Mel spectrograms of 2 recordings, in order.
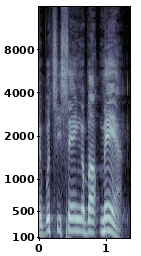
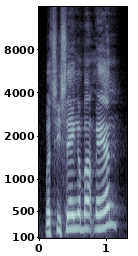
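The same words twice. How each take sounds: First: Said in the usual way. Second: Higher, with a rise on "man"; a pointed question rising on "man". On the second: Shown as a demonstration. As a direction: lift "man" to press the congregation.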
